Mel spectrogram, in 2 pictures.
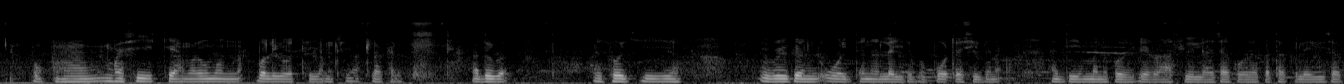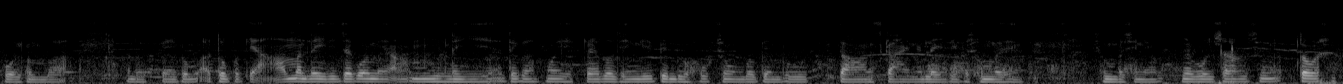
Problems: none marked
